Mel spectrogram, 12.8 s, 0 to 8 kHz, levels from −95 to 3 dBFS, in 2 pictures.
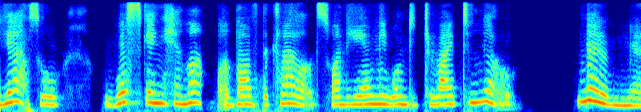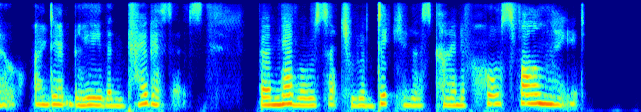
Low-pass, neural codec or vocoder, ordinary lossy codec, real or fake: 7.2 kHz; codec, 16 kHz, 1 kbps, FreqCodec, smaller model; AAC, 48 kbps; fake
